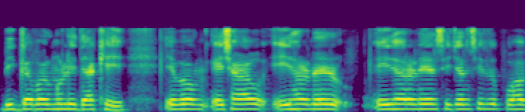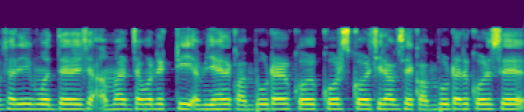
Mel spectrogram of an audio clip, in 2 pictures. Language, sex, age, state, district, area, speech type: Bengali, male, 30-45, West Bengal, Jalpaiguri, rural, spontaneous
